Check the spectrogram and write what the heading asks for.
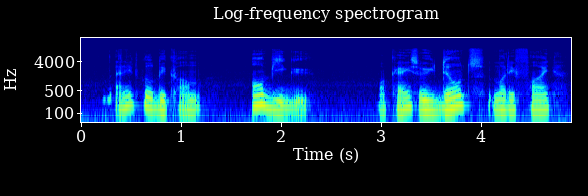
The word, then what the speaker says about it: ambigu: Another example is ambigu, and it will become ambigu. Okay, so you don't modify the way to pronounce them.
